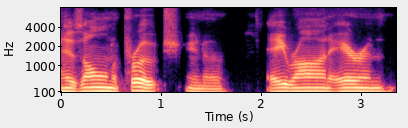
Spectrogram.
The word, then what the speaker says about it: Ayron: You know, Aaron, ever how you want to pronounce it. It's Ayron, but man. but but There's a Y you know, in there. I know there's a Y in there, but no, So I just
